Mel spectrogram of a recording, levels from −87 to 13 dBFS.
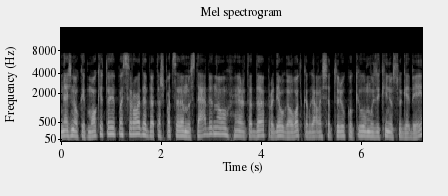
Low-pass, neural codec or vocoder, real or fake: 7.2 kHz; codec, 16 kHz, 16 kbps, FreqCodec, smaller model; fake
